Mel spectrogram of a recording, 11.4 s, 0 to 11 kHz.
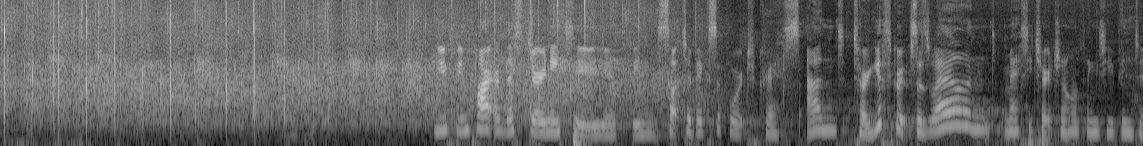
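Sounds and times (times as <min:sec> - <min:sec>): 
small audience clapping: 0:00.0 - 0:07.4
speech: 0:04.4 - 0:11.4.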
